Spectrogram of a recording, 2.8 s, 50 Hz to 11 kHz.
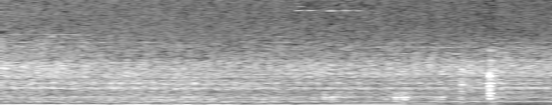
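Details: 2014 Chevy Sonic 1.8L after replacing the valve cover with its integrated PCV valve (cause of stalling, codes P2270/P0171): steady smooth idle hum, no vacuum-leak hiss or stumble; dips slightly near the end, possibly relearning, but keeps running evenly.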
